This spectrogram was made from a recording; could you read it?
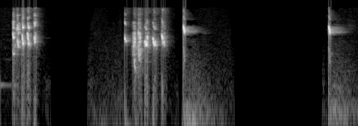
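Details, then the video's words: Female saffron finch calling persistently to her mate to bring him into breeding condition: short bursts of rapid, harsh chattering notes, then single sharp high chips spaced apart. "Fêmea de canário da terra chamando muito para esquentar e foquear seu canário da terra."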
